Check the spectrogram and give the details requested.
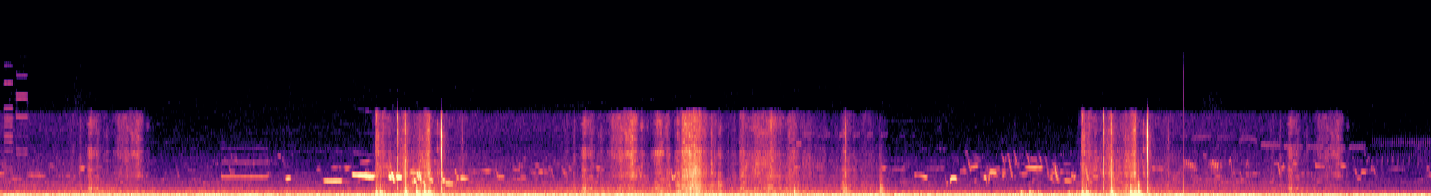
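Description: Small clay miniature brick wall pieces clicking and scraping against each other as they are set in place, in three short bursts. Underneath is a steady low hum and faint bird chirps.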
